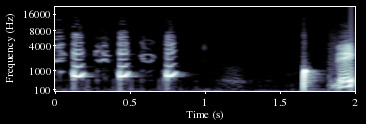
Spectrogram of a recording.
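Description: Cartoon pop sound effects of an animated video transition: three quick bubbly plops about a third of a second apart, then a single sharper pop near the end.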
